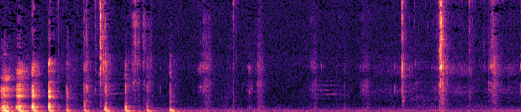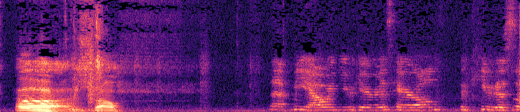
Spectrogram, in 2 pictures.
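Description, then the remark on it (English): A tailless cat named Harold lets out one loud, drawn-out meow that bends up and then down in pitch, after a run of quick, light clicking sounds, with a softer voice-like sound following. “Meowing you hear is Harold, the cutest little cat with no tail.”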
